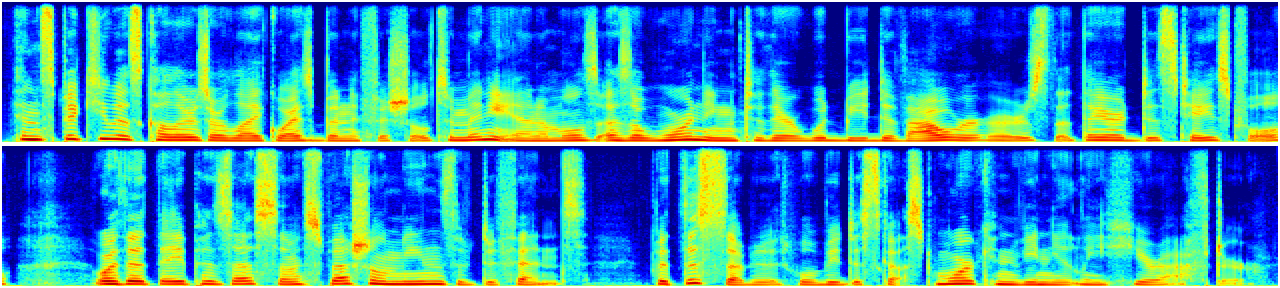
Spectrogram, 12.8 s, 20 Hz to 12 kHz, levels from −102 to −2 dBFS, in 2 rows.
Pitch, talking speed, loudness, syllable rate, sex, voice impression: 215 Hz, 180 wpm, -18 LUFS, 5.9 syllables/s, female, very feminine, slightly young, slightly adult-like, very thin, tensed, slightly powerful, very bright, very hard, very clear, very fluent, cute, very intellectual, refreshing, sincere, very calm, very friendly, very reassuring, unique, elegant, slightly wild, very sweet, intense, slightly sharp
